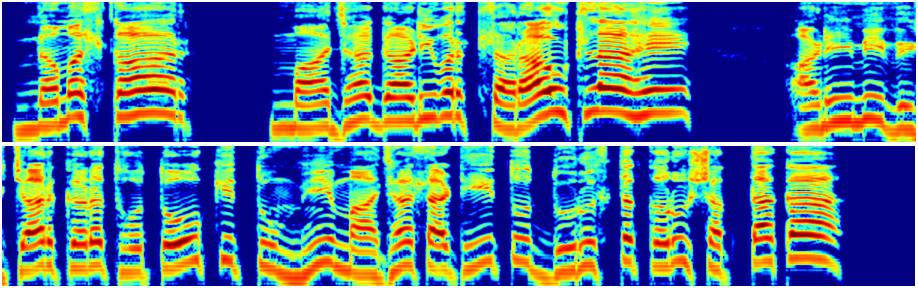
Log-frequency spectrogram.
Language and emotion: Marathi, surprised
